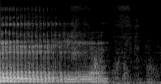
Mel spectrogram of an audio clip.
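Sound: lion roaring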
